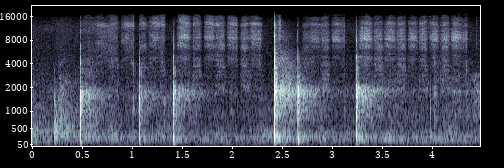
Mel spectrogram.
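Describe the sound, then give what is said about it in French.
Writing an equation on a board during a lecture on chemical kinetics: several sharp taps and scratchy strokes in an uneven rhythm, with no talk. “pour discuter ça, le plus simple, c'est d'écrire des, des, équations de cinétique chimique. Donc si j'écris l'équation pour l'activateur,”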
